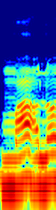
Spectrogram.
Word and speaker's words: मॉल: उनको मा ल लिख करके और यहां पर ऐसे दे दिया जाता है। तो यह जो है उच्चारण यह एग्जैक्ट उच्चारण माल नहीं होता है। इसको हम क्या बोलते हैं? मॉल बोलते हैं।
